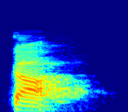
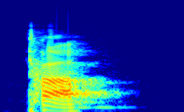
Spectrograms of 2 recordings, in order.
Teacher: जीभ ऊपर की ओर टकराई, फ्लिक कर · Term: मूर्धन्य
